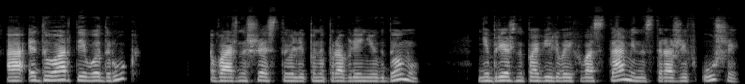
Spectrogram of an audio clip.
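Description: A woman's voice: deep voice, normal speed. Woman reading a children's story aloud. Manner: expressive, lively reading. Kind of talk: storybook narration.

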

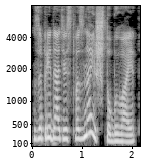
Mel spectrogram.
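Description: A woman's voice: mid-range voice, animated, unhurried, close to an everyday voice. A woman reading aloud, voicing a bossy, self-righteous schoolgirl who leads the class. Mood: indignant. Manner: triumphant, commanding.

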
